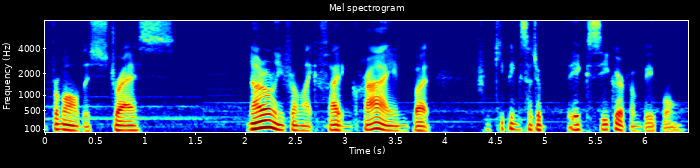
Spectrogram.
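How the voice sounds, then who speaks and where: A man's voice: sits low, soft background music. A man playing a flirty, cocky supervillain thief in an audio roleplay, chatting casually and teasingly to the listener. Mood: curious, needling. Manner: casual, teasing, conversational with playful pauses.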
